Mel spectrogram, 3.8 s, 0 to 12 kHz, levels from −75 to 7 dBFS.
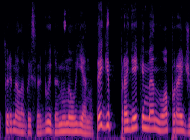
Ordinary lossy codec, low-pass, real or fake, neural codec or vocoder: Opus, 16 kbps; 10.8 kHz; real; none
